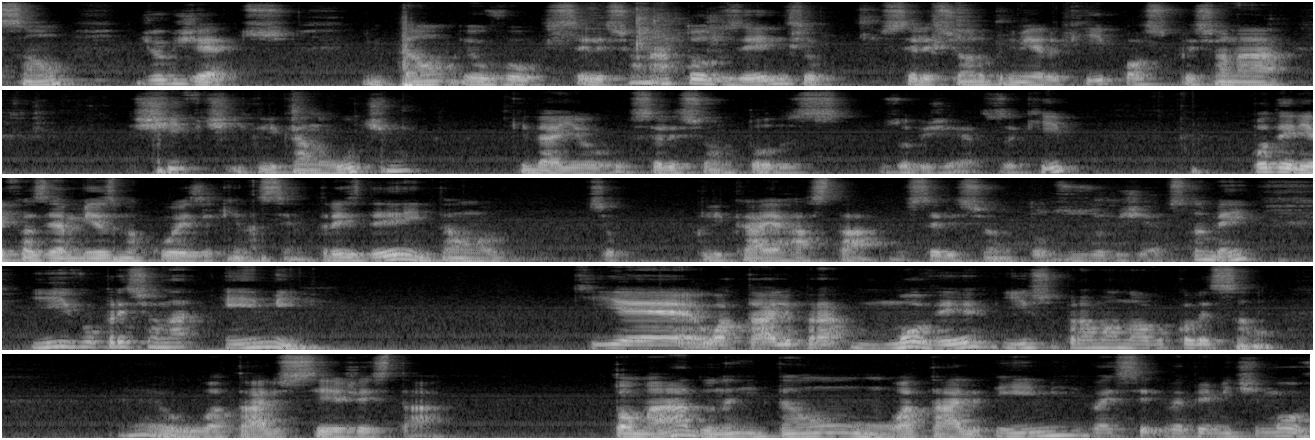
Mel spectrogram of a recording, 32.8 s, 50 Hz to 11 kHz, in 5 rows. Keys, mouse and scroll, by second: 4.4 click, 7.9 shift+click, 9.9-11.4 middle drag, 12.6-13.1 ctrl+middle drag, 13.7-14.4 ctrl+shift+middle drag, 14.5-15.4 ctrl+shift+middle drag, 16.0-17.1 drag, 21.1 m.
